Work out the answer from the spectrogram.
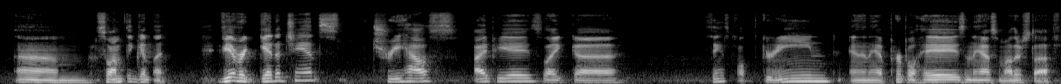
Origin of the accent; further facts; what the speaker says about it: Colorado, United States; also born or lived in Utah; I moved here when I was about five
